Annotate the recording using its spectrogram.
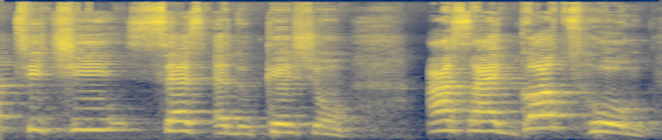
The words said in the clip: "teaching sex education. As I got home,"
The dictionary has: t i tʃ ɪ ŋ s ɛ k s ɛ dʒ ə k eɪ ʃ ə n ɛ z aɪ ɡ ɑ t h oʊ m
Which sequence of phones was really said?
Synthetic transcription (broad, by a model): t i tʃ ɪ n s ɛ s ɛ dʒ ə k eɪ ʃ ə n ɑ s aɪ ɡ ɑ t h oʊ m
